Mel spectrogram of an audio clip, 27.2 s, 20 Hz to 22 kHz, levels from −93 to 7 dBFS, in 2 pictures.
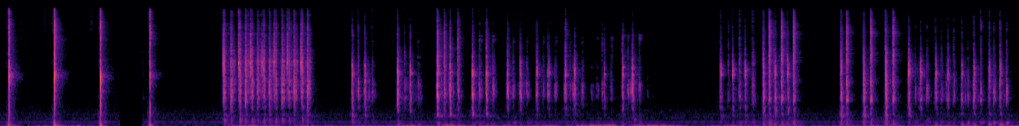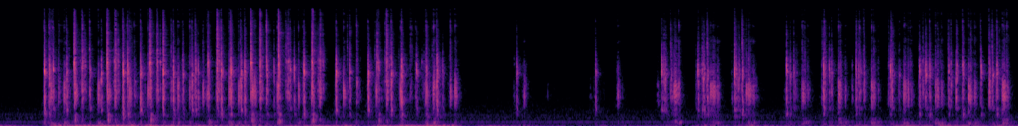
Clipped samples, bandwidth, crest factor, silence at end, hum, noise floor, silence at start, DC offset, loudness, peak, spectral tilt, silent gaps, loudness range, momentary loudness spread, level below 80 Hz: under 0.1%; 16.5 kHz; 40 dB; 0.1 s; none; -72 dBFS; 0.1 s; under 0.1%; -36 LUFS; 0 dBFS; 0.5 dB/octave; 1.61-1.87 s; 10 LU; 15 LU; -58 dBFS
